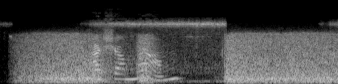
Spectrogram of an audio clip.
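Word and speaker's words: הַשָּׁמַיִם: Hashamam.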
